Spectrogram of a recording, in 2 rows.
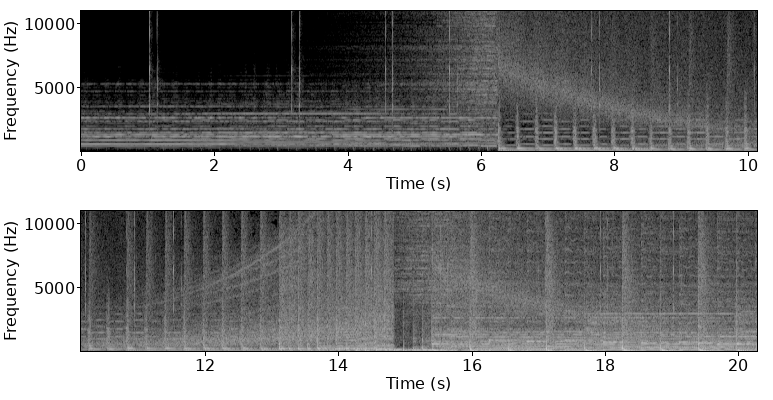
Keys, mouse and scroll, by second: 1.0 click, 3.2 click, 4.6 click, 5.5 click, 7.7-8.9 drag, 10.1 click, 12.8 l, 14.6-15.6 drag, 17.0 click, 19.1 click, 20.1 Tab.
